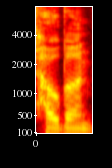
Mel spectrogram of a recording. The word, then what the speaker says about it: Holborn: now carry on okay also I think it's pronounced Holborn but carry on set the scene we're in Red Lion Square Hoban probably a thing on the screen blah blah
